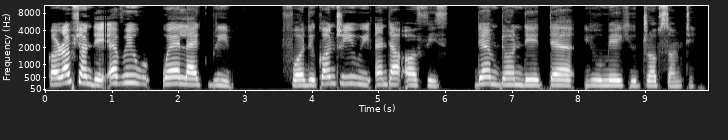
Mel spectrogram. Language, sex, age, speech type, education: Nigerian Pidgin, female, 15-29, read, primary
